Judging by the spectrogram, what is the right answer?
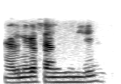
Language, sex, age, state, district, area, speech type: Assamese, male, 30-45, Assam, Morigaon, rural, conversation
